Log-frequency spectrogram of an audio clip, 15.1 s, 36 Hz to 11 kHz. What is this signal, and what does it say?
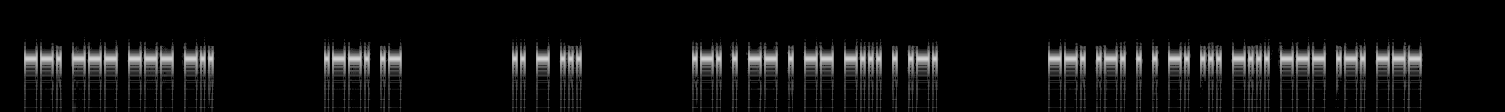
Morse code, heard as a keyed tone, about 30 wpm, 550 Hz. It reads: GOOD PA ITS REMEMBER GREENSBORO
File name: Ultimate Word List / 30WPM Ultimate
